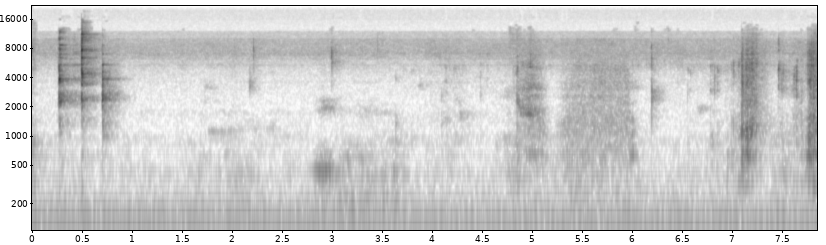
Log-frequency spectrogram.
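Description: Crunchy stir-fried leek and carrots being chewed close up, with faint, irregular crisp crunches and clicks over a low steady hum in a quiet room.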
